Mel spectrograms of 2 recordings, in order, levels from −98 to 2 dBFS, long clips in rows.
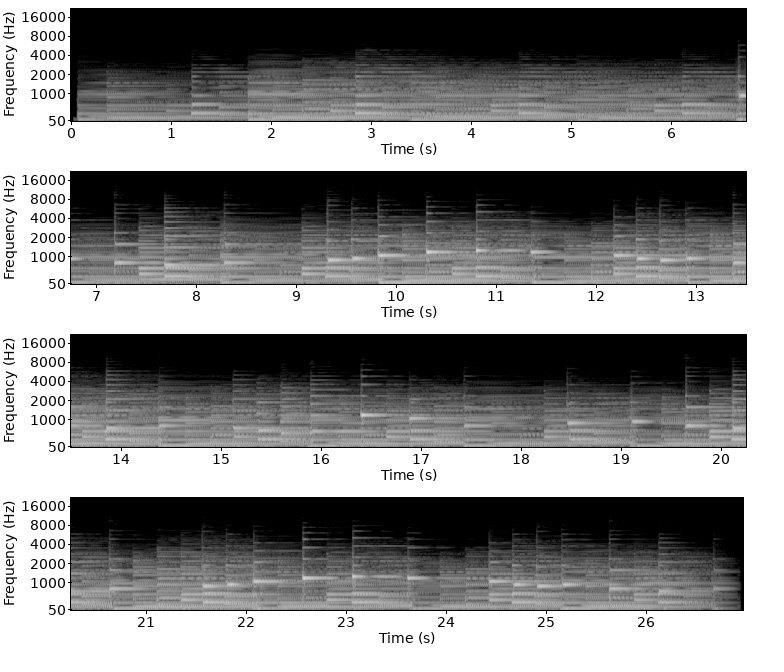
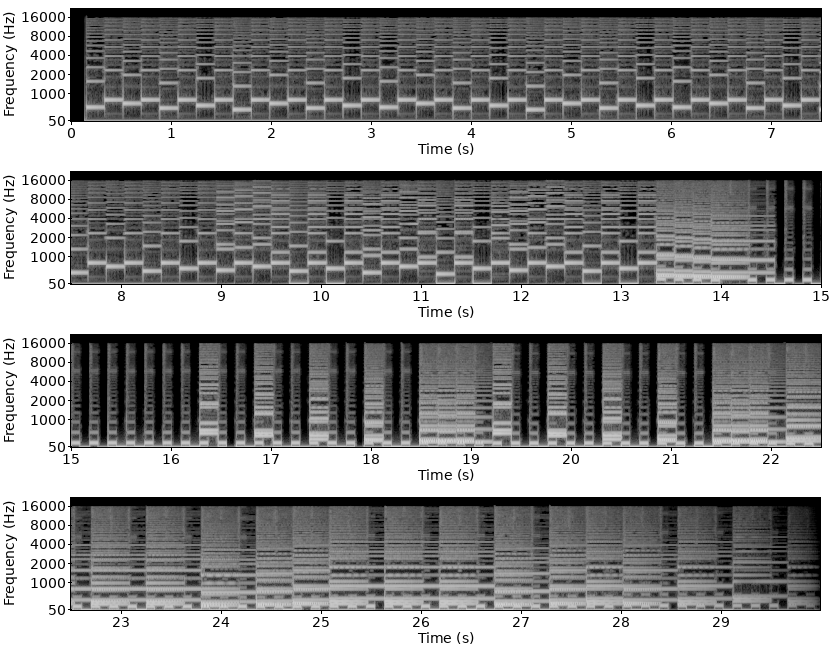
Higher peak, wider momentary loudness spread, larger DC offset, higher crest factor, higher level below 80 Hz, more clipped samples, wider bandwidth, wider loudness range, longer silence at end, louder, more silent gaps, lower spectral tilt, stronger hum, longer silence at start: about the same, -10 dBFS vs -8 dBFS; first, 10 LU vs 7 LU; neither; about the same, 18 dB vs 14 dB; second, -52 dBFS vs -38 dBFS; neither; second, 6.8 kHz vs 16.5 kHz; first, 7 LU vs 4 LU; about the same, 0.1 s vs 0 s; second, -28 LUFS vs -22 LUFS; neither; first, -9.5 dB/octave vs -4.5 dB/octave; neither; about the same, 0.05 s vs 0.1 s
